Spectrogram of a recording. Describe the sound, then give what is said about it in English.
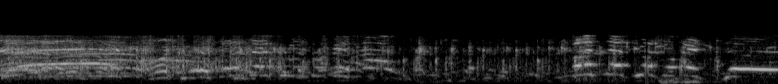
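A crowd at the U.S. Open cricket tournament cheers and shouts for the 2021 champion team in a steady, dense roar of many voices, with bursts of whooping and what may be scattered clapping, holding loud throughout. “Give him big noise for Let's Play U.S.”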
